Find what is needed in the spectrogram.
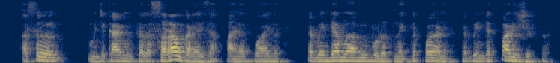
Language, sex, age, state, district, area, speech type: Marathi, male, 60+, Maharashtra, Kolhapur, urban, spontaneous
